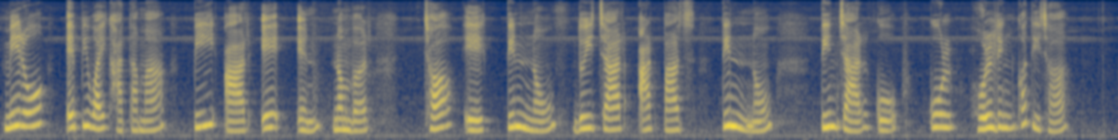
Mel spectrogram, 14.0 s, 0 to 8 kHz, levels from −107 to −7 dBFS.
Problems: none marked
